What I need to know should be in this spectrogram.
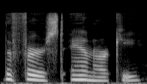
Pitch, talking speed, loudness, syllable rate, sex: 195 Hz, 120 wpm, -18 LUFS, 3.7 syllables/s, female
